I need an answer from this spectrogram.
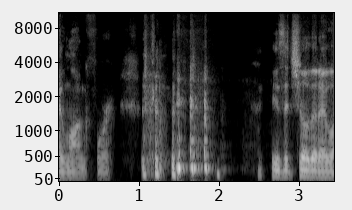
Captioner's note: laughter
